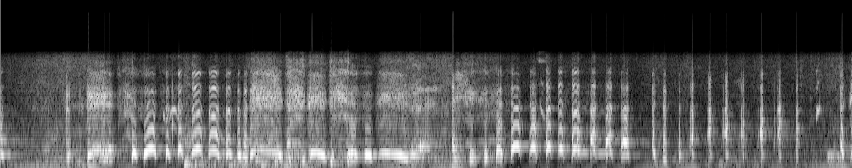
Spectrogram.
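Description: Human voice doing a turkey-gobble imitation in rapid warbling bursts, mixed with laughter.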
